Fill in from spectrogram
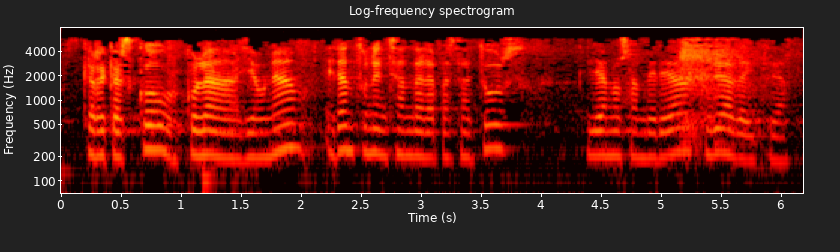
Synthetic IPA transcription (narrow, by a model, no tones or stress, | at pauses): eske̞rikasko̞uɾko̞laʝawnae̞ɾant͡sune̞nt͡ʃand̪aɾapasat̪us | ʎano̞sand̪eɾe̞asuɾe̞aðajt͡se̞a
